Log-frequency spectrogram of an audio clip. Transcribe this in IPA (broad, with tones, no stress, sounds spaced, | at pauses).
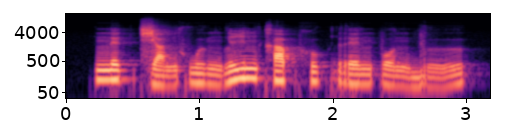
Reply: n e˦˥ k̚ t͡ɕ a˩˦ n k w ɯ˨˩ ŋ l iː˥˩ n kʰ a˦˥ p̚ h u˦˥ k̚ r e˧ n p o˨˩ n b ɯː˩˦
